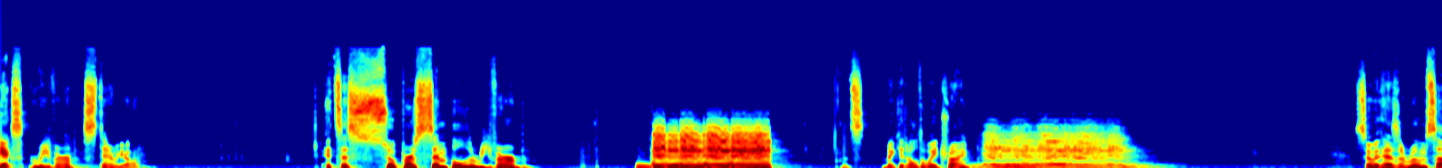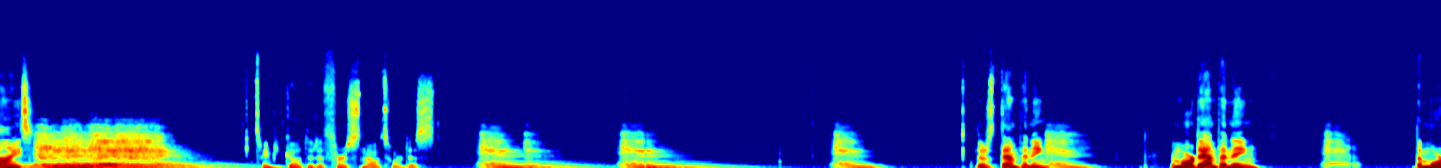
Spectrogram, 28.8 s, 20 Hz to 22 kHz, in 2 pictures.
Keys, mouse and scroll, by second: 0.5 click, 2.2 click, 3.6 click, 4.2 right click, 5.8 click, 6.4 space, 7.7 space, 8.0 click, 9.7 space, 11.1 space, 13.8 click, 14.6 space, 16.0 space, 16.8 click, 18.7 click, 19.0 space, 20.5 space, 21.9 click, 22.7 space, 24.1 click, 24.8 space, 26.6 click, 27.6 space.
